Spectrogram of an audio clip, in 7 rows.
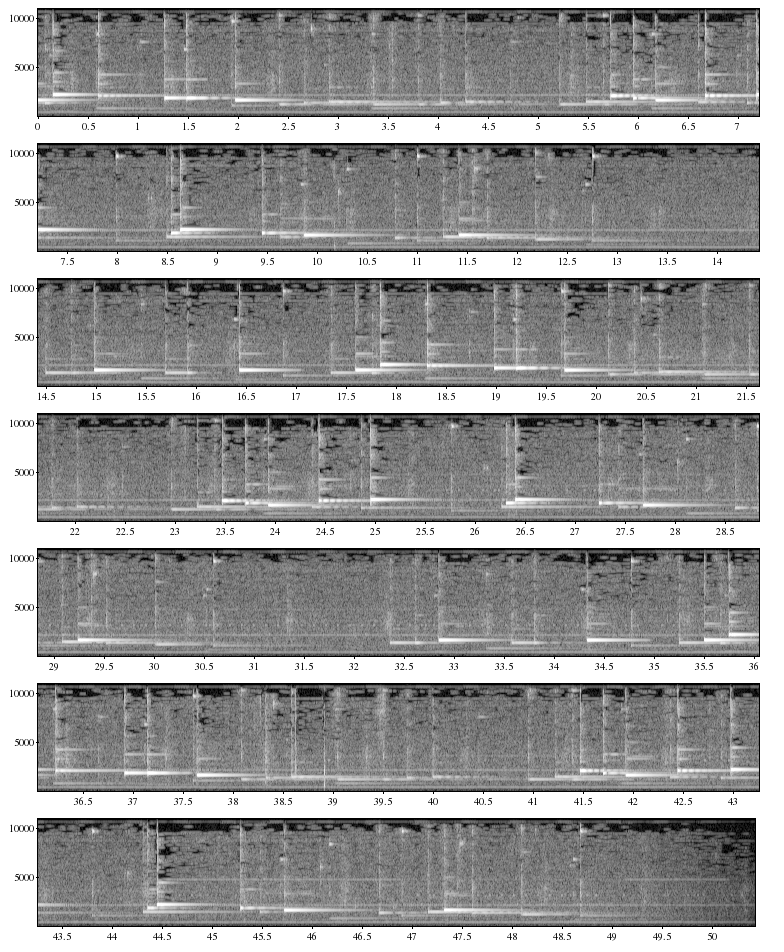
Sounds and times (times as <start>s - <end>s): Music: 0.0s - 50.4s.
